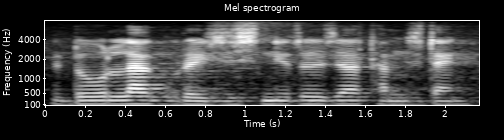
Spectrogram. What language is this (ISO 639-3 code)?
brx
